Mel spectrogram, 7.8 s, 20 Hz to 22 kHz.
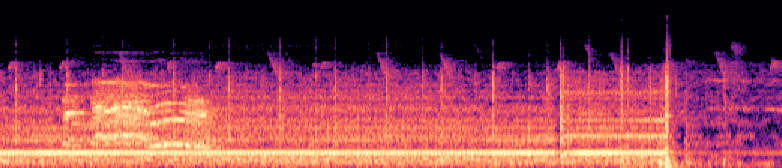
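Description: Canon PIXMA G2010 inkjet printer running a copy job: a steady motor hum with regular clicks as it pulls the paper in cleanly, stopping suddenly about two-thirds of the way through. A rooster crows in the background about a second in.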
